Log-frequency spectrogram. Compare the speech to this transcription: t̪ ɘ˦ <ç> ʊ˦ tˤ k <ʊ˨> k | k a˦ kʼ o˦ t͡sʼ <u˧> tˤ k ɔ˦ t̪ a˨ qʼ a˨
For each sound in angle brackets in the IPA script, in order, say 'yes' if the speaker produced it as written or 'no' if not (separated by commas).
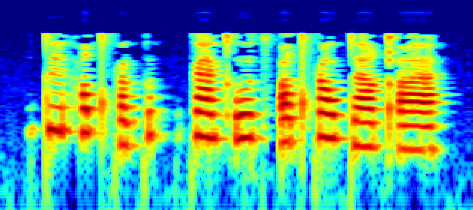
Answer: no, yes, yes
